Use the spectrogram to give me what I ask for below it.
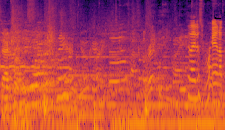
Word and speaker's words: Akron: It's Akron.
